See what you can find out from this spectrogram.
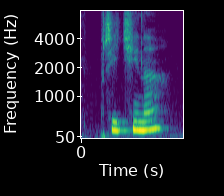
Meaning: cause (source of an event or action)
- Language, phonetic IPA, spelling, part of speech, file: Czech, [ˈpr̝̊iːt͡ʃɪna], příčina, noun, Cs-příčina.ogg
